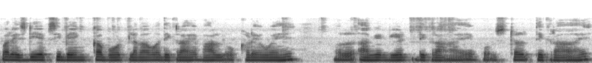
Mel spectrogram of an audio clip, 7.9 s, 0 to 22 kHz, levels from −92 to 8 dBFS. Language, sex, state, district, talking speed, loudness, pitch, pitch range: Hindi, male, Chhattisgarh, Bilaspur, 190 wpm, -18 LUFS, 140 Hz, 130-145 Hz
